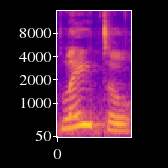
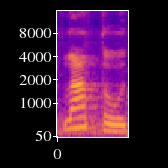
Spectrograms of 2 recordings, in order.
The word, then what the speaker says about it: Plato: Next, we do have Plato or Plato.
